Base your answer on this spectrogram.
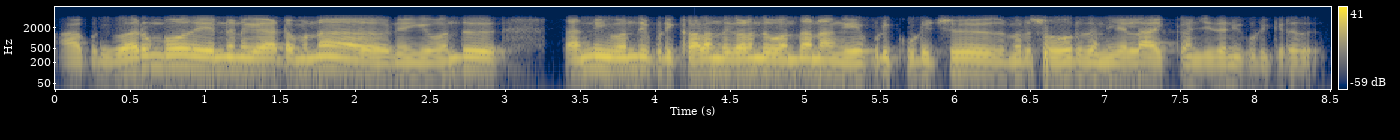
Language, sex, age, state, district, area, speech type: Tamil, male, 60+, Tamil Nadu, Tiruppur, urban, conversation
